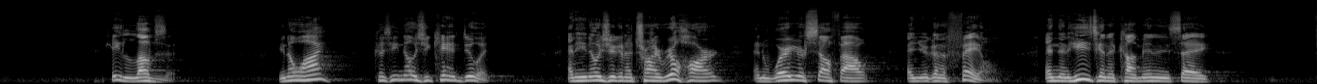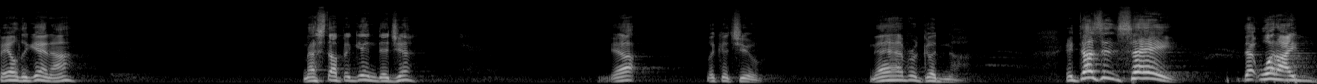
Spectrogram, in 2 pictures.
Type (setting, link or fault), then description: setting, large echoing room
